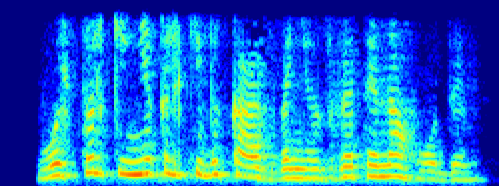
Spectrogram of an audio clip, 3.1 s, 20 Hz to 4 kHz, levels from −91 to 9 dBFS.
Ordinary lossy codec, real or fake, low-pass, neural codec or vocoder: AAC, 24 kbps; real; 3.6 kHz; none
